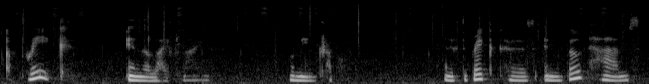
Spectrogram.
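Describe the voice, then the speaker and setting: A woman playing a gentle witch-school divination teacher in an ASMR roleplay, whispering breathily as she gives measured instruction. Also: mid-range voice, breathy edge, low-quality recording. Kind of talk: ASMR classroom roleplay lecture.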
